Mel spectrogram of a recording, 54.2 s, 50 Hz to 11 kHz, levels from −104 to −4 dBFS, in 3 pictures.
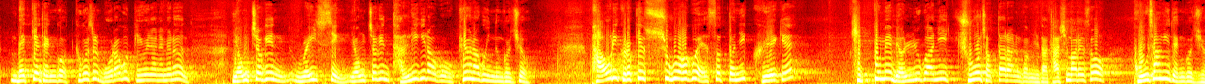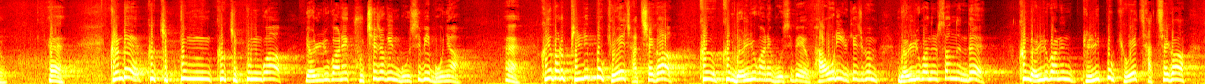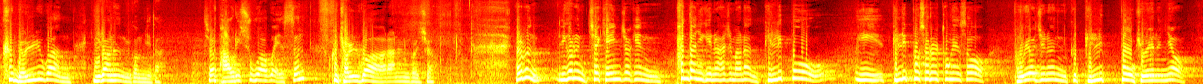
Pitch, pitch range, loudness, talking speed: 235 Hz, 190-255 Hz, -10 LUFS, 255 characters per minute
